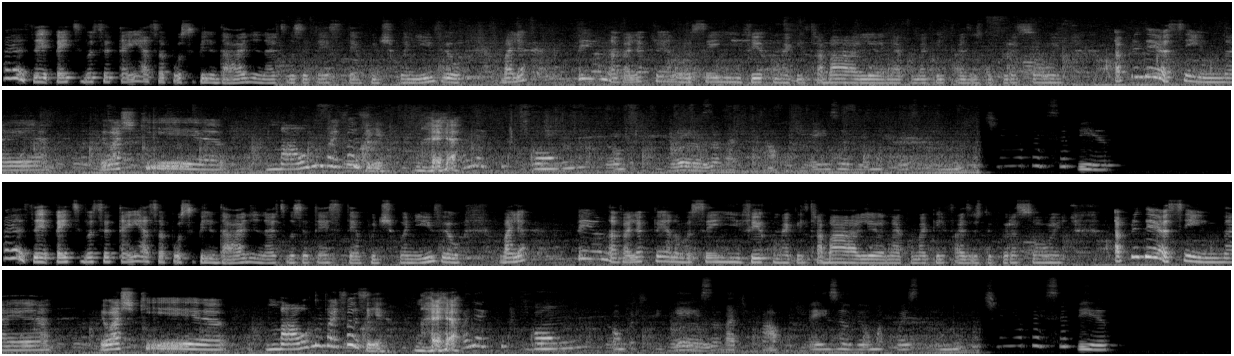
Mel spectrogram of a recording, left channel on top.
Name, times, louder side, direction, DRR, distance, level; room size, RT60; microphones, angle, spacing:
voice 1, 0.0-5.2 5.8-12.8 13.3-14.5 14.9-16.9, right 2 dB, 25° right, 0.6 m, -26 dB
sound 1, 2.7-22.1, left 5 dB, 60° left, 0.4 m, -36 dB
voice 2, 17.5-19.6 19.9-20.1 20.4-22.7 23.1-23.4, right 2 dB, 55° right, 1.2 m, -31 dB
4.8 x 3.1 x 3.4 m
head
